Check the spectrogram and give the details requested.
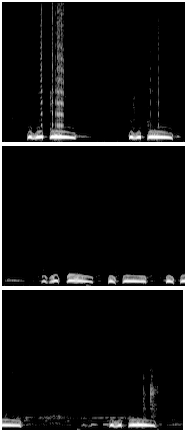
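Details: Spotted dove giving a full calling and cooing sequence meant to stimulate other doves; deep hollow coos in paired phrases, a short note then a longer drawn-out coo, repeated every second or two.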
